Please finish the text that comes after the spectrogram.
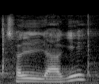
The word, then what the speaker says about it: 절약: 이때는 절약이라고 발음하게 됩니다. 따라서 소리상 니은이 첨가되지 않는 환경. 자칫 잘못해서 이 경우가 소리상 니은이 첨가돼가지고 절약이 절약 이렇게 하면 틀린다는 것, 이것도 좀 알고 읽기 바랍니다.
